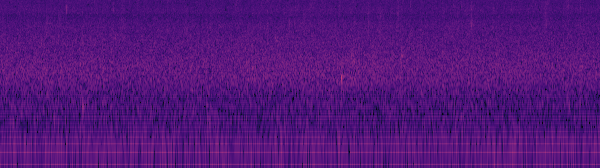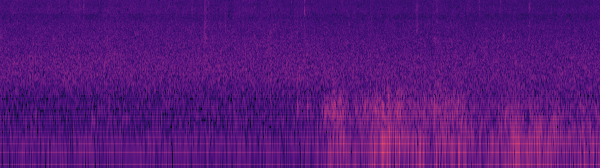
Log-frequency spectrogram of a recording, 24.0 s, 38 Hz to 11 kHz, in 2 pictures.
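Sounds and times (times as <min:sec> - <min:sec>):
steady rainfall: 0:00.0 - 0:24.0
rolling thunder: 0:18.4 - 0:24.0.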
